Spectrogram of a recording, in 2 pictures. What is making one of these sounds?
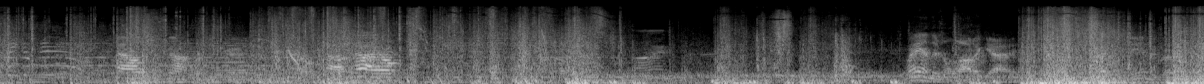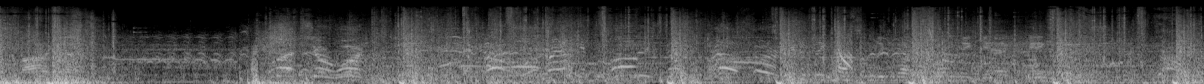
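Rifle shots crack repeatedly.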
